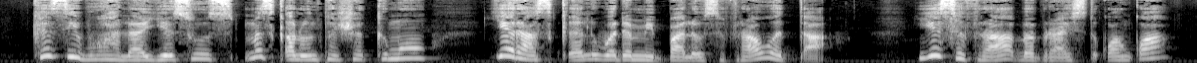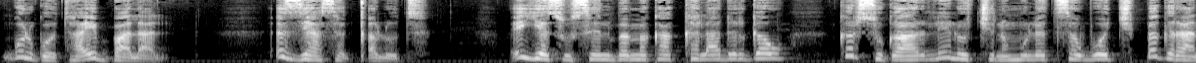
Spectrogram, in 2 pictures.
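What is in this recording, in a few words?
Amharic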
